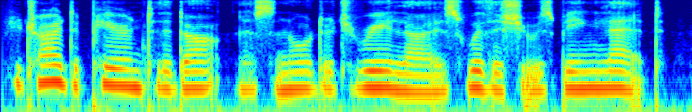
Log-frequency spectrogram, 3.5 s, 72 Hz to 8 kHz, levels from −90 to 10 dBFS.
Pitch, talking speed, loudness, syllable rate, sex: 200 Hz, 275 wpm, -17 LUFS, 6.7 syllables/s, female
